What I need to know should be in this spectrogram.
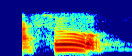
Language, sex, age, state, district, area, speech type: Assamese, male, 18-30, Assam, Morigaon, rural, conversation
